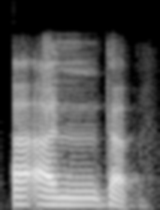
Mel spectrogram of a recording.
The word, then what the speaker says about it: أأنت: Donc articulez bien. Souvent, quand on lit, on ne fait pas attention à ces choses-là. A-anta, A-A.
